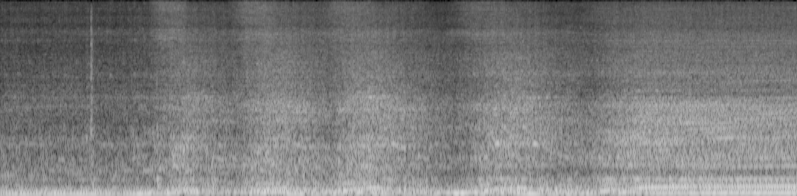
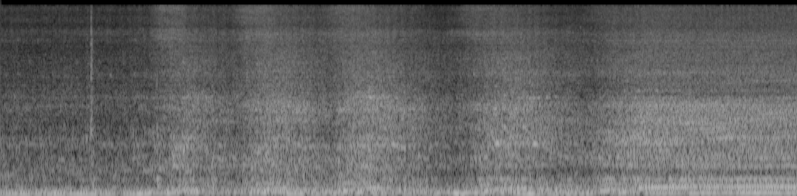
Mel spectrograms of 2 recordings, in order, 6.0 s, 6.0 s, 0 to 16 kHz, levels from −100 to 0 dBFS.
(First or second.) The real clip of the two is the first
